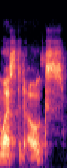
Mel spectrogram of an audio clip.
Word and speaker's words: Weston Ochse: how you doing I'm WestEd Oaks it doesn't look like it's it's pronounced that way but I promise you it is Harlan Ellison had a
